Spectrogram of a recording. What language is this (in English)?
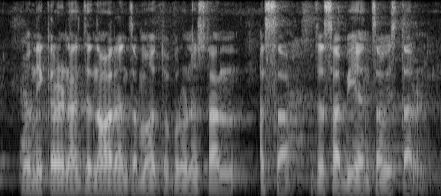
Marathi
